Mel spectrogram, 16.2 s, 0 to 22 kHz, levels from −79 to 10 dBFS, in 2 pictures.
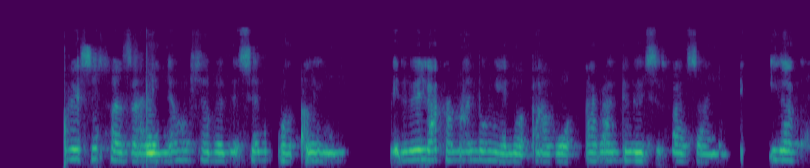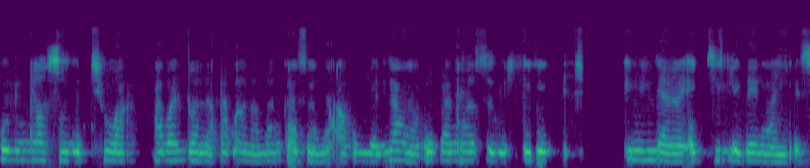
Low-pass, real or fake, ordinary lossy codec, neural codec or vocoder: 10.8 kHz; fake; AAC, 48 kbps; codec, 24 kHz, 1.5 kbps, HILCodec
